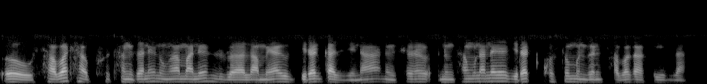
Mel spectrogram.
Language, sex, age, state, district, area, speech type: Bodo, male, 30-45, Assam, Chirang, rural, conversation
